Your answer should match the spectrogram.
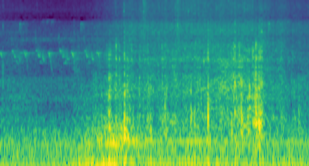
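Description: Small Ford Ranger pickup running low and steady as it drags a chained tree trunk over gravel and dry leaves. A crunching, crackling scrape of wood on ground comes in about a second in.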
